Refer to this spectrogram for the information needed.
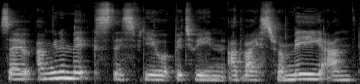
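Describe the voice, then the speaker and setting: A woman's voice: a little high, fairly even intonation, normal speed, vocal fry, a little hiss or hum. A young woman vlogging casually about her day with her cats, a little sniffly from a cold and laughing often. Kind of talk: casual vlog narration.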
